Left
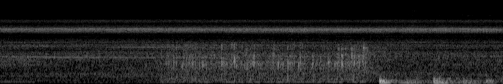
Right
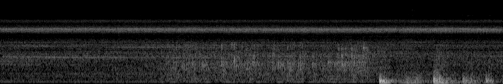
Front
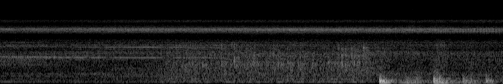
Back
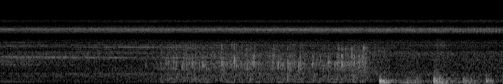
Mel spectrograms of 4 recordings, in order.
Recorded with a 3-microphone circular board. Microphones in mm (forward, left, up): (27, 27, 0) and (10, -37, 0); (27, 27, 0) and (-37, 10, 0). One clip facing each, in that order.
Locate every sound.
1.4 s boiling: 145° left, 3 m
3.8 s running footsteps: 50° right, 0.7 m; by 4.9 s 75° right, 1.5 m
